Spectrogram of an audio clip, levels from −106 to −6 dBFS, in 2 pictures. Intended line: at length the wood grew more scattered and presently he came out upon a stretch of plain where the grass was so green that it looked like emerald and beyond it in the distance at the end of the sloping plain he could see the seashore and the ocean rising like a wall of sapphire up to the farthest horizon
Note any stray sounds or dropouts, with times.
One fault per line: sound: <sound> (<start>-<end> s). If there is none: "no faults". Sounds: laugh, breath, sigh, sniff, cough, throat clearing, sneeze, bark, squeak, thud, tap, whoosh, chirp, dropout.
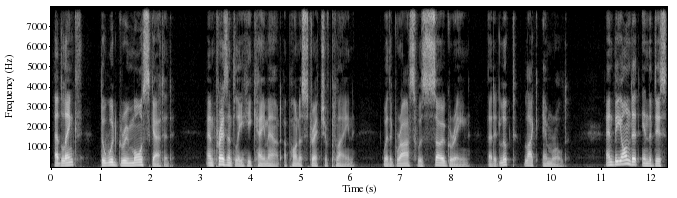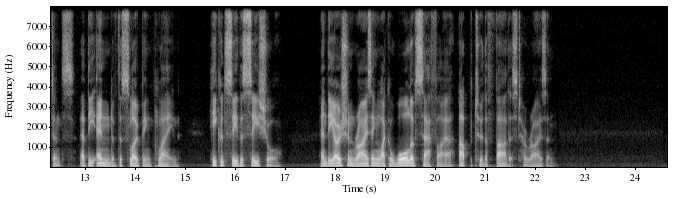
no faults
